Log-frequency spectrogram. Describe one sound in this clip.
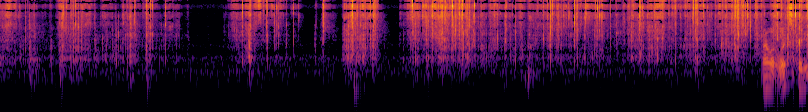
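Paper crinkles and rustles as hands fold it.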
